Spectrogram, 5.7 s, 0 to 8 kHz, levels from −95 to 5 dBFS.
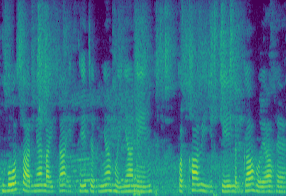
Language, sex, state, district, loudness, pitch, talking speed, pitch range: Punjabi, female, Punjab, Pathankot, -15 LUFS, 215 Hz, 135 wpm, 205-235 Hz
